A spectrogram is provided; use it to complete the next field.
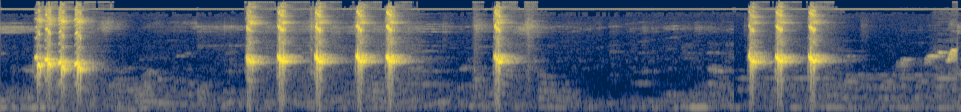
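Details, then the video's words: Yellow-vented bulbul in full voice, recorded as a lure to prompt other bulbuls to sing: sharp, bright chirps in quick clusters of two to five, separated by short pauses, with a faint low hum underneath. "Suara pancingan burung trucukan gacor agar bunyi"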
